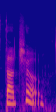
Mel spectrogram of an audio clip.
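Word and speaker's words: dab tsog: And I, yep, it's Da Cho. The Cho. – The Cho. – And it's spelled, it's D-A-B-T-S-O-G. I had to look up how to pronounce. Yeah, it's not, you can't phonetically pronounce.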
